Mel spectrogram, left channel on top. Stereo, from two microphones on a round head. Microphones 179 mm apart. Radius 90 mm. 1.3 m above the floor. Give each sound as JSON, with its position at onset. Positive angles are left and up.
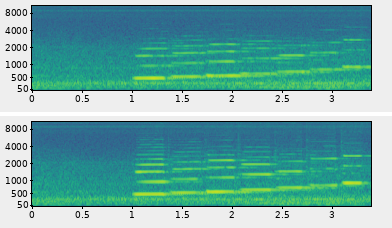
{"t": 1.0, "sound": "a flute", "side_deg": -70, "distance_m": 2.5}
